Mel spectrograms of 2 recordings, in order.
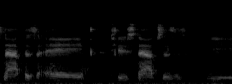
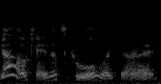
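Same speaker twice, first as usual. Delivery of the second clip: mock approval; 12 semitones higher, 3 dB louder than usual. Players fake-approve the forbidden painting.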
